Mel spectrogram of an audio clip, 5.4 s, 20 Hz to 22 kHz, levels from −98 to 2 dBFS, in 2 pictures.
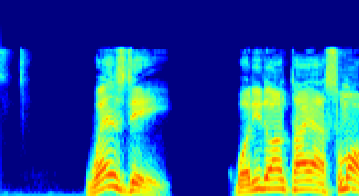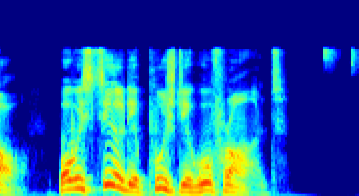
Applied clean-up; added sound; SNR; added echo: neural mask model Resemble Enhance denoiser.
